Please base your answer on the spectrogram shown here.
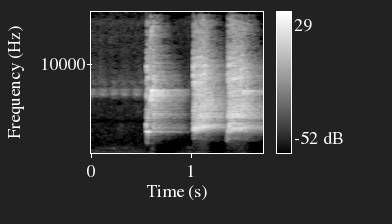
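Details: Black francolin calling: three loud, harsh, rasping notes in quick succession, the first separated from the next two by a short gap, over a faint steady high-pitched whine.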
